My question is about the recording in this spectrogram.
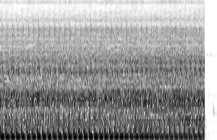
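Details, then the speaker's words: Rebuilt Yamaha Jupiter Z engine, fresh oil, idling after reassembly: steady, even single-cylinder beat with no ticking or clatter; the earlier rough knocking noise is gone and the engine runs smooth again. "Nah, motor sudah hidup. Di sini mesin pun adem ayem, tidak ada bunyi kletek lagi di bagian mesin."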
